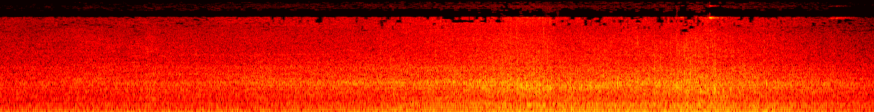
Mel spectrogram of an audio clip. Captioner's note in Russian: звуки машины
